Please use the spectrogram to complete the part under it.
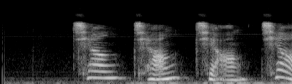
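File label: "Qiang", Chinese syllable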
